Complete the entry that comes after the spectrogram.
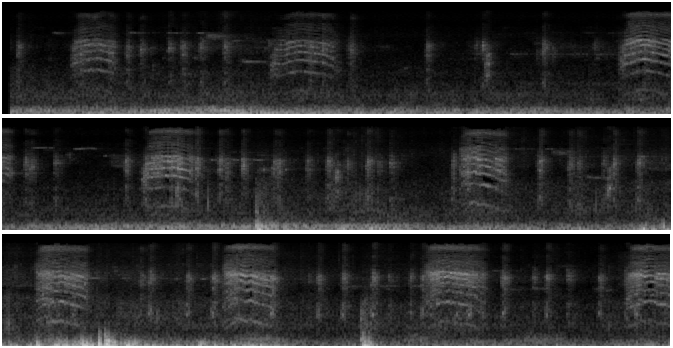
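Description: A bird calling over and over: about nine short, harsh calls spaced two to three seconds apart. Under them runs a low rumble on the microphone, loudest about fourteen seconds in.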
